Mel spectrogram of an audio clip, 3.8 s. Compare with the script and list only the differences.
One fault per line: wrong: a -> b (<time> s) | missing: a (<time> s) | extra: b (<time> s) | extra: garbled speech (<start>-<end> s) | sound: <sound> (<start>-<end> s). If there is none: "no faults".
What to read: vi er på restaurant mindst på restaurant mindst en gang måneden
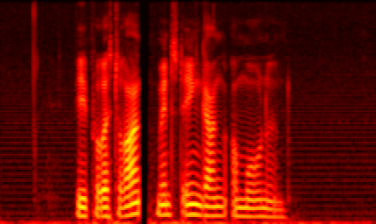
sound: dropout (1.4-1.5 s)
missing: på restaurant mindst (1.8 s)
extra: om (2.3 s)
